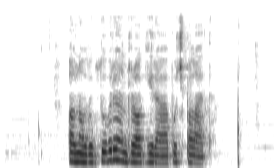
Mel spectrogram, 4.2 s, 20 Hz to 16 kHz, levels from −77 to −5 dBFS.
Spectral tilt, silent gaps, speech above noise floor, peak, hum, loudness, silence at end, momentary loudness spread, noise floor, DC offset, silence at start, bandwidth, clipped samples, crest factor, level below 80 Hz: -6 dB/octave; none; 42 dB; -10 dBFS; none; -24 LUFS; 1 s; 8 LU; -65 dBFS; under 0.1%; 1.05 s; 11.5 kHz; under 0.1%; 16 dB; -74 dBFS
